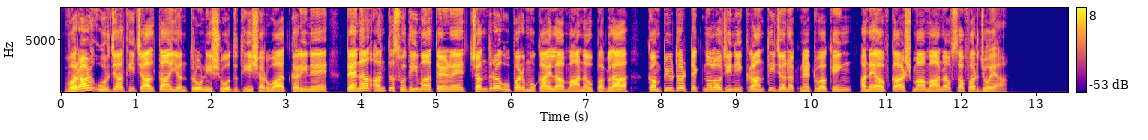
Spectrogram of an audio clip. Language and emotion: Gujarati, neutral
